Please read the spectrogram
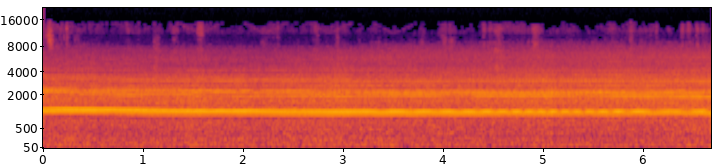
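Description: Ilyushin Il-76MD military transport taxiing, its four D-30KP turbofan engines giving a loud, steady high whine that sinks slightly in pitch, over a rushing engine noise.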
